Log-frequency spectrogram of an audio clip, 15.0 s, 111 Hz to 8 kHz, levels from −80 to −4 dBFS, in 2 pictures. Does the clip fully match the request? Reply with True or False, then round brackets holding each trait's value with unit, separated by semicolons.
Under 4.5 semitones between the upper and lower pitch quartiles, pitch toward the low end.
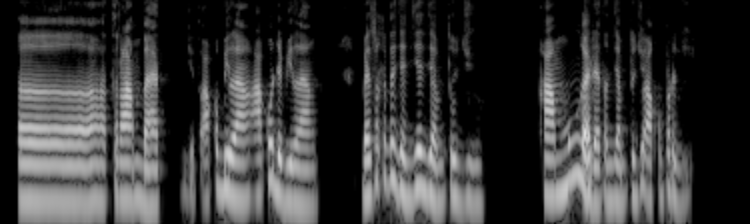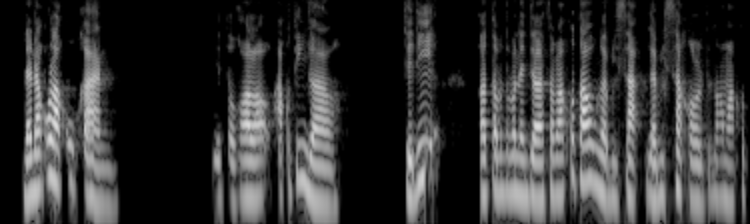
False (2.9 semitones; 185 Hz)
